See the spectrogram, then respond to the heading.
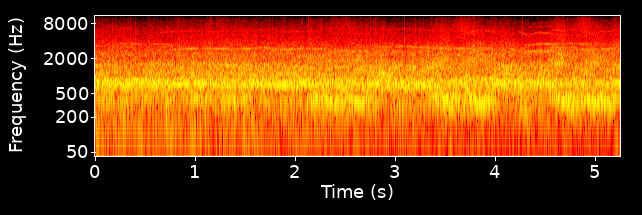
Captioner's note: crowd chants "ECW"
